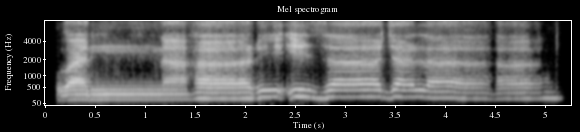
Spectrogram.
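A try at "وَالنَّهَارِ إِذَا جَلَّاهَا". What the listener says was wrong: Dekat lam ada sabdu. Tekan sikit.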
